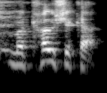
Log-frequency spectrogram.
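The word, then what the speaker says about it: Mako Sica: So it's Mako Shikha. Yep. Yeah, everyone everyone usually pronounces it wrong so Yeah. It it um does Mako Shikha mean bad earth?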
